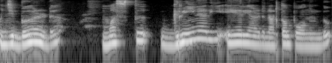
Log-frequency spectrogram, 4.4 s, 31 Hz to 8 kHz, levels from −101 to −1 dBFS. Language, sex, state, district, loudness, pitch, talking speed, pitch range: Tulu, male, Karnataka, Dakshina Kannada, -23 LUFS, 180 Hz, 110 wpm, 160-200 Hz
